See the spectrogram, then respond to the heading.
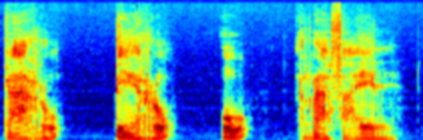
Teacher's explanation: no espanhol, o R é geralmente vibrante, como em carro, perro ou Rafael.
